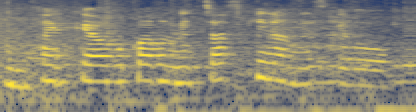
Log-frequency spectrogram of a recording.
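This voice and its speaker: A woman is speaking. Clear music plays behind her. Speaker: food reviewer. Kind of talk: casual food tasting chat. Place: cafe. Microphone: camera far.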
